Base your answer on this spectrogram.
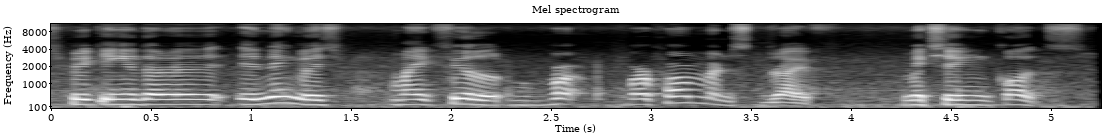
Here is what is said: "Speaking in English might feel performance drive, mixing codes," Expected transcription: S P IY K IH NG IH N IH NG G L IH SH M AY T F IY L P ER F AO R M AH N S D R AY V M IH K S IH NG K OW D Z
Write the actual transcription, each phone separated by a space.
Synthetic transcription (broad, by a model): S P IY K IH NG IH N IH NG G L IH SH M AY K F IY L P ER F AO R M AH N S D R AY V M IH K S IH NG K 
